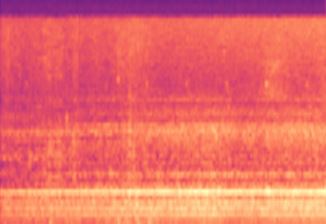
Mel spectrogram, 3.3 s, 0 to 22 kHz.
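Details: Cossor valve radio being revived on the bench, current rising from 40 milliamps as voltage is brought up: steady low hum with stacked tones slowly growing louder; mains hum before stations appear and it comes alive.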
